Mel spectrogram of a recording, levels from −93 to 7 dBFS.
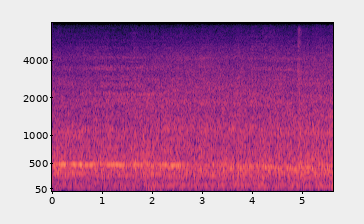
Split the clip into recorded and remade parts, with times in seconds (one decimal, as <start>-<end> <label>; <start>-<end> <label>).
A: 0.0-0.9 remade; 0.9-1.8 recorded; 1.8-4.0 remade; 4.0-5.0 recorded; 5.0-5.6 remade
